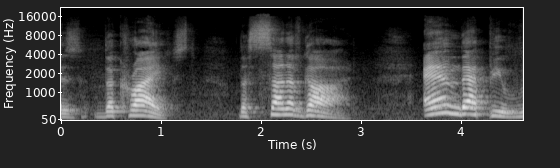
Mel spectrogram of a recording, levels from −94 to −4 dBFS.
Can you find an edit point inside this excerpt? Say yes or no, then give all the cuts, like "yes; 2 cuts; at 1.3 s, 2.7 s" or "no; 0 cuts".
no; 0 cuts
